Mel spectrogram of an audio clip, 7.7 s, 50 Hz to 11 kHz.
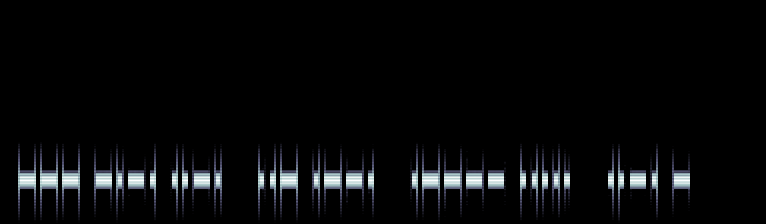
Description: Morse code, heard as a keyed tone, about 22 wpm, 700 Hz. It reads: OCF UP 15 FT
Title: K1USN SST QSO Practice 22wpm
